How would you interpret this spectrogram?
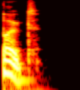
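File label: "boat", British English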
